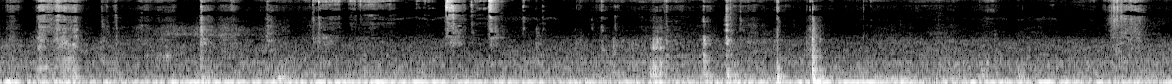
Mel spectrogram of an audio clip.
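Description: Car air intake being worked loose and pulled out by hand: several sharp knocks and scrapes of the intake against the engine bay, over a steady low hum.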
